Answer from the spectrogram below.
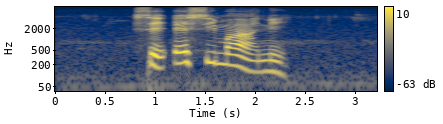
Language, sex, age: Tswana, male, 31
